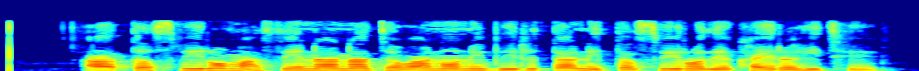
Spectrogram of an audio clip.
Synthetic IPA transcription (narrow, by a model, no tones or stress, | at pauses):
at̪əsʋiɾomãsenanad͡ʒəʋanoniʋiɾt̪anit̪əsʋiɾod̪ekʰaiɾəɦit͡ʃʰe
